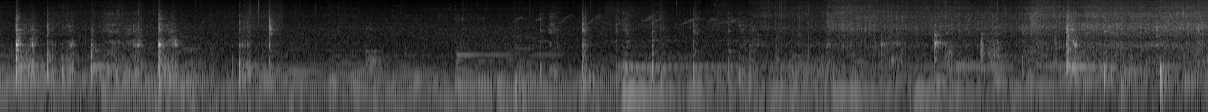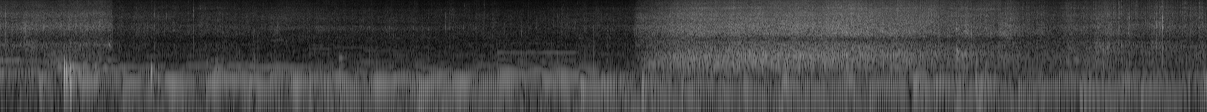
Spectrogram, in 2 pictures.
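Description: Food frying in oil in a hot metal wok while a wooden spatula stirs and scrapes it: first garlic, then chicken and onion, with sharp taps of the spatula on the wok at the start. The sizzle thickens about eight seconds in. About eighteen seconds in, a much louder hiss rises as broth hits the hot wok, then dies back shortly before the end.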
